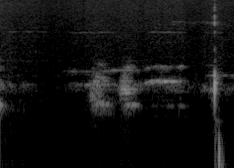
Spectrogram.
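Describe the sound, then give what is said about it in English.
A dog gives a single short bark inside a house, preceded by a few faint, whine-like tones; no one talks, and it is otherwise quiet. “The dog's actually not on the DVD. It's in our house.”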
